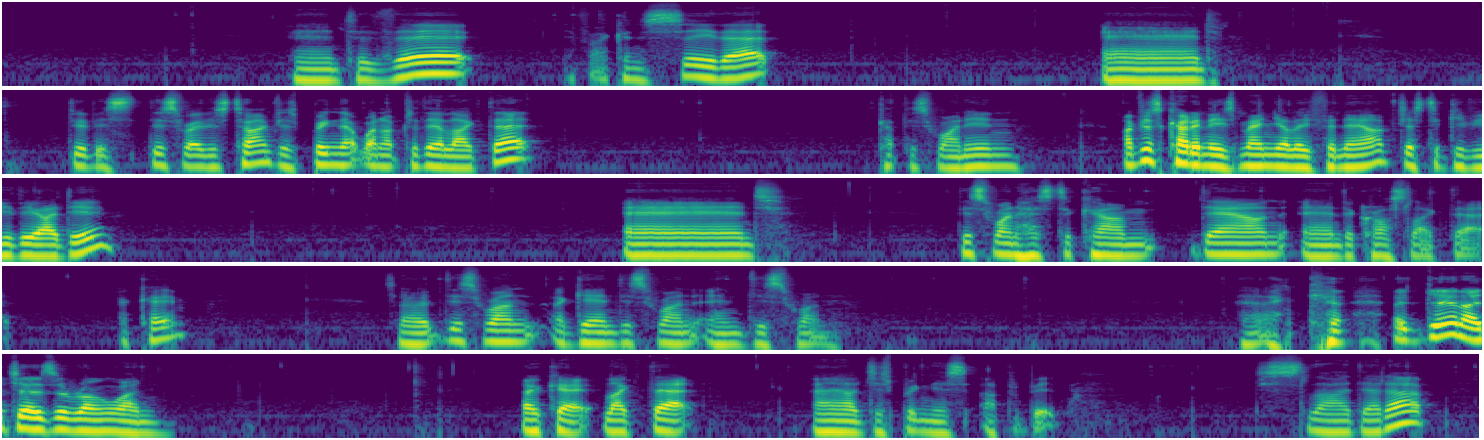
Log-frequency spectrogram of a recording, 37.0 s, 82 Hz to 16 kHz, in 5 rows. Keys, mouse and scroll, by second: 3.3 middle click, 4.8 middle click, 6.2 middle click, 7.4 k, 9.8-22.0 middle drag, 24.3 click, 25.8 shift+click, 27.3 ctrl+x, 28.3 ctrl+z, 30.3 shift+click, 31.7 ctrl+x, 32.4 middle click, 33.5 1, 35.3 g.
